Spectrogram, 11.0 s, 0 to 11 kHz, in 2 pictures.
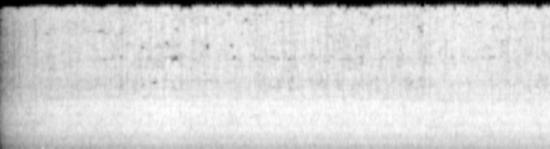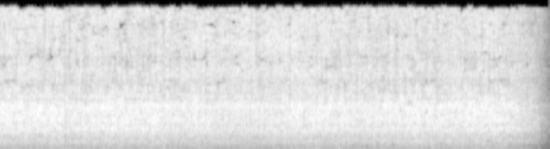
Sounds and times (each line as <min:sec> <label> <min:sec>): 0:00.0 fan 0:11.0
